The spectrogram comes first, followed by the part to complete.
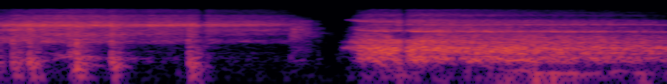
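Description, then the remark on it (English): One slow, deep breath demonstrating a calming breathing technique: a long airy inhale, a brief pause, then a steady, drawn-out exhale. Calm, controlled and fairly loud, with no talking. “And now if I do a breathing technique, I'm breathing like this.”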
